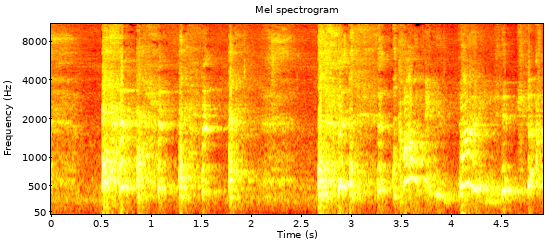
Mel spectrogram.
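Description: Harsh bursts of coughing come up close during a live video game stream, some six to eight loud fits in ragged rhythm with short pauses between them, and no speech between the bursts.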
